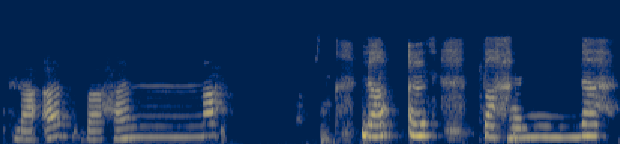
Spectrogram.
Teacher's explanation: remember to hold the nasal sound in your nose for 2 seconds, then let it go and join the ha to it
